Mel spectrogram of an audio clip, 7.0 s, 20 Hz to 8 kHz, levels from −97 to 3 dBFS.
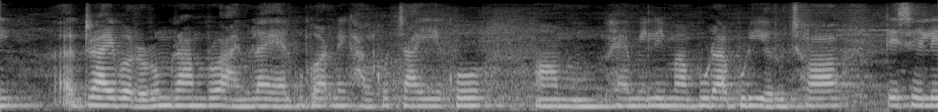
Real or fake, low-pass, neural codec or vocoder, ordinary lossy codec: real; 7.2 kHz; none; AAC, 48 kbps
